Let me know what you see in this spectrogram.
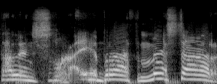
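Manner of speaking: high, loud, belted delivery. Voicing Pomeril mid-battle: Pomeril speaking Elvish. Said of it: "Was that Elvish or German?".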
